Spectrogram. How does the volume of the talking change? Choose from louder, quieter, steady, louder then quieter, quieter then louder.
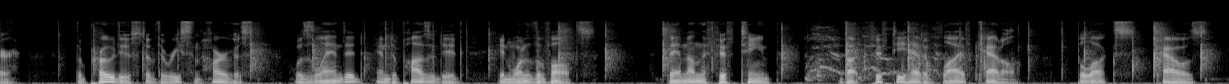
steady.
